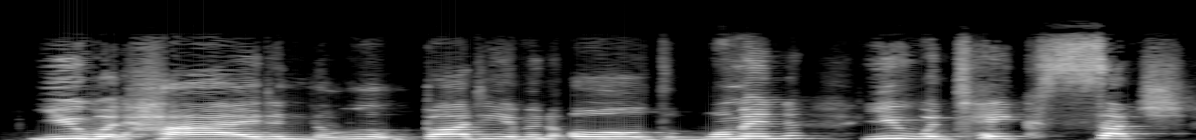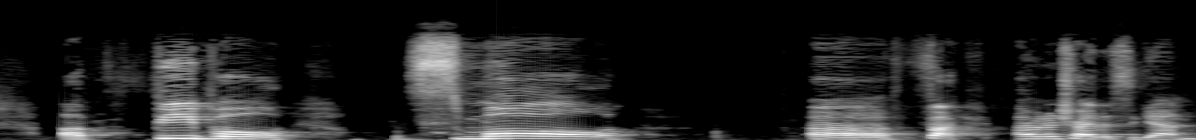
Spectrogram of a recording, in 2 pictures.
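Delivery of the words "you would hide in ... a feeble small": scornful, mocking character voice. Voicing a character casting a mocking spell at a creature: in-character mocking taunt. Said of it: "let's find the voice".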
